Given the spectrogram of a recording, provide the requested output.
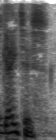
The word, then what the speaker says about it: Gatiss: say his name right Mark gatis is it gatis or gtis it's gatis you sure I know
